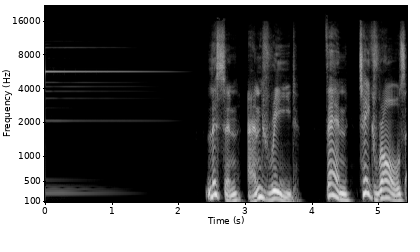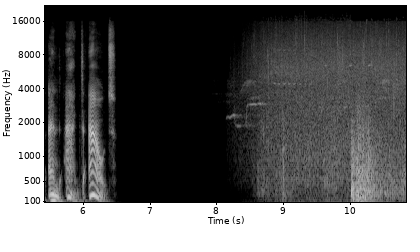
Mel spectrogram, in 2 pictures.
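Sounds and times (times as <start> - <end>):
speech: 2.5 - 6.6
steady rain pouring down: 8.2 - 10.8
thunder rumbling: 8.7 - 10.8.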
